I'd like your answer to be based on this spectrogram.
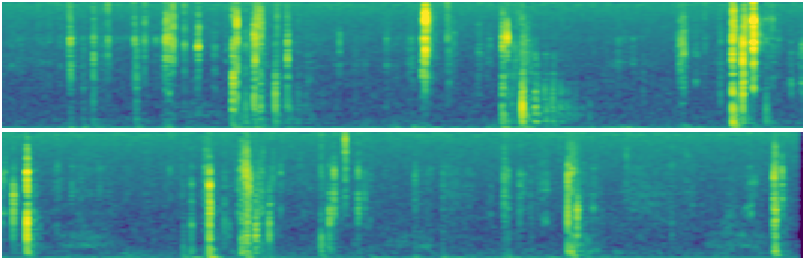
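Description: A utility knife blade carves slices off a solid oval bar of soap with a red coating and a peach core, held in the hand. Crisp, dry scraping cuts and short crackles come in quick irregular bursts over a quiet background, each sharp, bright and fading almost at once.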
